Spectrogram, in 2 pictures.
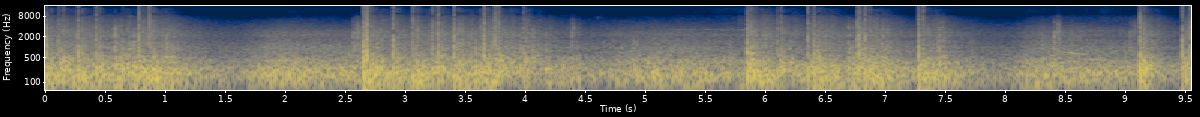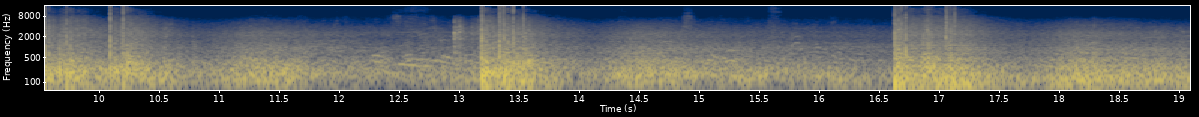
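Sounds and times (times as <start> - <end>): fireworks booming and crackling: 0.0 - 19.0
sharp firework reports: 0.0 - 19.0.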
